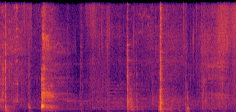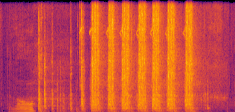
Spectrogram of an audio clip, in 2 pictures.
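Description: A bolt being loosely screwed in on an electric caravan leveling jack (Enduro AutoSteady), heard as a rapid series of close, sharp metallic ratcheting clicks in the second half, after some scattered knocks and handling sounds.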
